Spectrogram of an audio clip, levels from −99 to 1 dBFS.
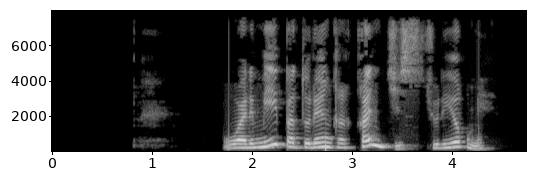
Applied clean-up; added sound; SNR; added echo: none; none; none; none.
